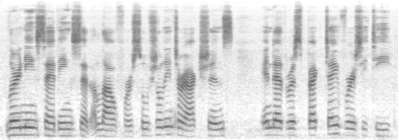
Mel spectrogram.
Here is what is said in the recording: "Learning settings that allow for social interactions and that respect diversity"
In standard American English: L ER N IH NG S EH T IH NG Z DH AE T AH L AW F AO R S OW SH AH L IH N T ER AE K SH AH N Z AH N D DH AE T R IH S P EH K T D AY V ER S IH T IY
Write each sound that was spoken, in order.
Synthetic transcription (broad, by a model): L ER N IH NG S EH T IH NG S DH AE T AH L AW F AO R S OW SH AH L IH N T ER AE K SH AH N S AH N D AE T R IH S P EH K T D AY V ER S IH T IY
